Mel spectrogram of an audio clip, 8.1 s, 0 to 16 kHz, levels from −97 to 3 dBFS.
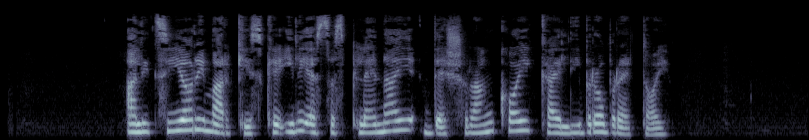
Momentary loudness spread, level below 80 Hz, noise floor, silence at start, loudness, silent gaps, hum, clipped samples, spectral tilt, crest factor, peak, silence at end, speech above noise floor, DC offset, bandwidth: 10 LU; -82 dBFS; -80 dBFS; 1.25 s; -28 LUFS; none; none; under 0.1%; -5 dB/octave; 20 dB; -8 dBFS; 1.45 s; 53 dB; under 0.1%; 11 kHz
